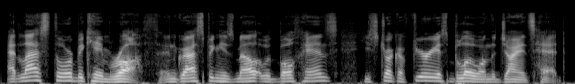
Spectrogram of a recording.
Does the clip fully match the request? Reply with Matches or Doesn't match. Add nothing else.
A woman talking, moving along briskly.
Doesn't match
